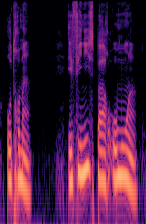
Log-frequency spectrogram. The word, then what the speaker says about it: autrement: Car il faut vous dire qu’à Tarascon toutes les phrases commencent par et autrement, qu’on prononce autremain, et finissent par au moins, qu’on prononce au mouain.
